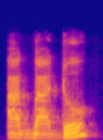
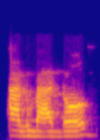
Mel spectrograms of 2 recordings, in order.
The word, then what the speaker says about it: àgbàdo: We call it àgbàdo. Agbado. that is correct. Agbado. Agbado. Àgbàdo, Mm-hmm. lolomid.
